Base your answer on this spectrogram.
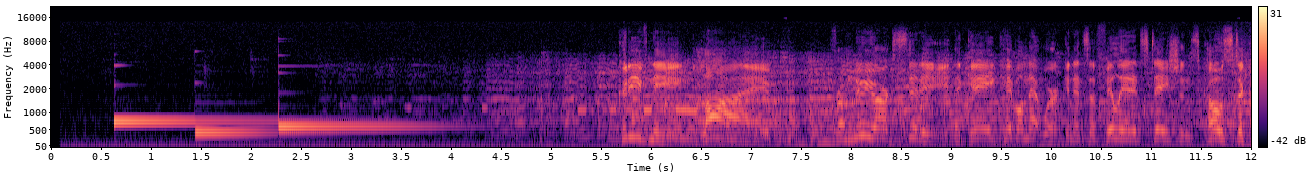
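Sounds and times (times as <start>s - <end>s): three-note chime: 0.6s - 4.7s.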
